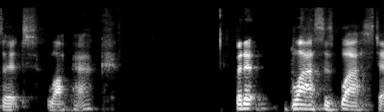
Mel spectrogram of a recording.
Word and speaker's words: LAPACK: east coast people people outside of the us pronounce it lapack but it blasts blast to everybody and these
